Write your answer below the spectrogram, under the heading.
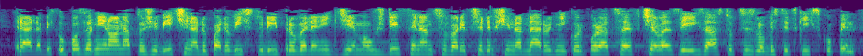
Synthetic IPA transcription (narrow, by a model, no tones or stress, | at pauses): ɾaːdabɪxʔupo̞zo̞ɾɲɪlanat̪o̞ʒɛvjɛt͡ʃɪnado̞pado̞viːxst̪udɪjiːpɾo̞vɛdɛniːɣɡd͡ʒɪjɛmowvʒdɪfɪnant͡so̞valɪpr̥ɛdɛfʃiːmnadnaːɾo̞dɲiːko̞ɾpo̞ɾat͡sɛft͡ʃɛlɛzjɛjɪɣzaːst̪up̚t͡sɪzlo̞bɪst̪ɪt͡skiːxskupɪn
